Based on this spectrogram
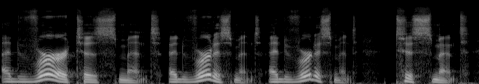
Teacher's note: So there's an S sound instead of a Z sound. But I think the important difference there is on the stress of the syllable, stressing the second syllable rather than the first syllable.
